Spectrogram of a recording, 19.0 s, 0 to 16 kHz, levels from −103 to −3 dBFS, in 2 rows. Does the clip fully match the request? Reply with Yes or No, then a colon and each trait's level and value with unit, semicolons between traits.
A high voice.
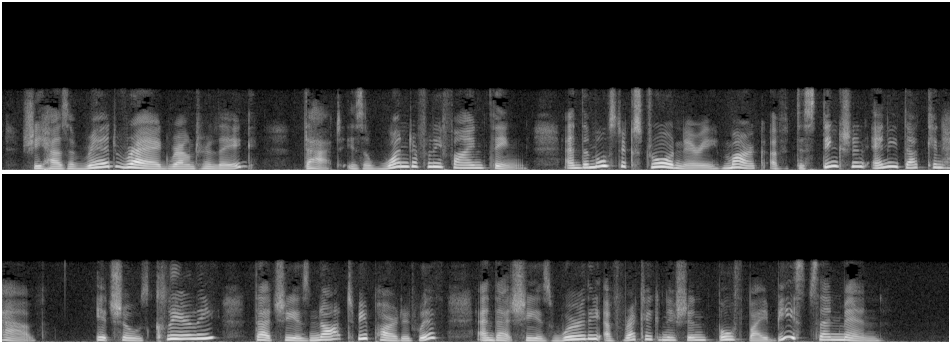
Yes: high, 240 Hz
